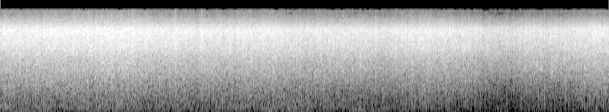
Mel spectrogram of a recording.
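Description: Heavy rain pouring steadily, splashing onto a paved courtyard floor.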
